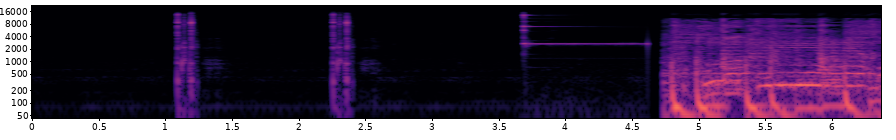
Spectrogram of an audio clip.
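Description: Two short mouse clicks about a second apart, then a bright bell-like notification ding that rings for about a second: the sound effects of a YouTube subscribe-and-bell animation. Loud music starts near the end.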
